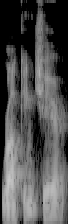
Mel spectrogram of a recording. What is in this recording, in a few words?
"rocking chair", English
